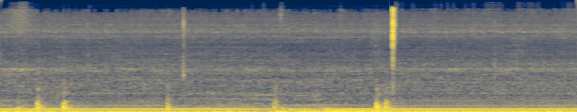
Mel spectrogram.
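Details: Ashok Leyland Dost CNG: over a steady low engine hum come a few sharp, irregular knocks and clicks from the steering; steering noise.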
